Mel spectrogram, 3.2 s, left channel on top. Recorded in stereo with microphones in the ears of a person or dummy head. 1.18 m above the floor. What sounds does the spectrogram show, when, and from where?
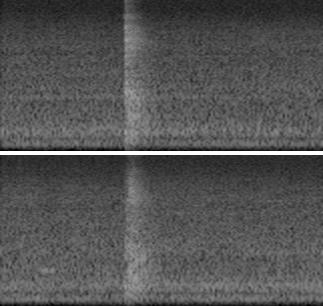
1.2 s an explosion: 70° left (ahead or behind), 5 m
